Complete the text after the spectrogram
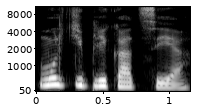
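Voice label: "мультипликация", Komi, female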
